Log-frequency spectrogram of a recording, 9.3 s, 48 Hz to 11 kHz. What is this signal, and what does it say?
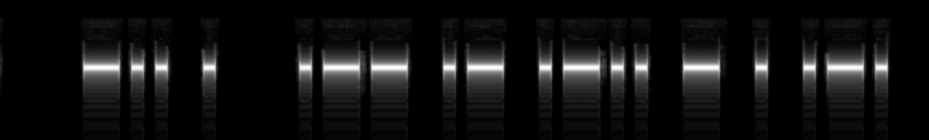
Morse code, heard as a keyed tone, about 10 wpm, 800 Hz. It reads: DE WALTER
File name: Portugais - texte en clair 1 - vitesse - 10 mots minute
